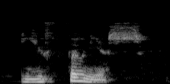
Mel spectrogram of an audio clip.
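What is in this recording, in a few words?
"euphonious", British English; pronunciations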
